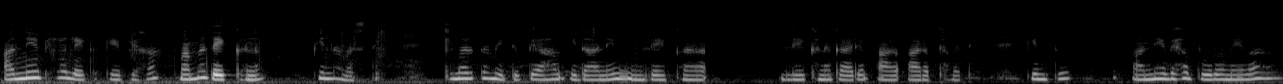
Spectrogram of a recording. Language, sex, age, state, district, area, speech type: Sanskrit, female, 18-30, Kerala, Kasaragod, rural, spontaneous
